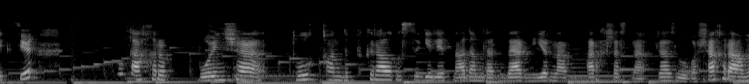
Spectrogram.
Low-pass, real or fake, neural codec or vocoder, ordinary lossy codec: 7.2 kHz; real; none; AAC, 48 kbps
